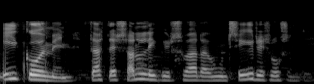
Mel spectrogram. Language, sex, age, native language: Icelandic, male, 12, Icelandic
